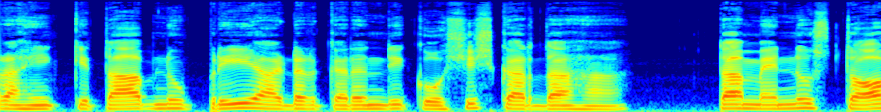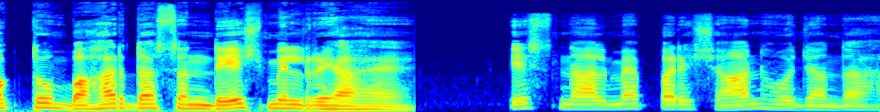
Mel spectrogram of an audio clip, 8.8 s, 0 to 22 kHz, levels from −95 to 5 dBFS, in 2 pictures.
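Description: At 6.48 s there is a 20 ms gap, then duller, quieter speech, likely an input switched to a poorer device. The spectrogram goes empty above 13 kHz and the waveform shrinks.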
